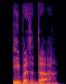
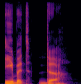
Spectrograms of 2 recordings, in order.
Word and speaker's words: EBITDA: He said, first, hey guys, it's pronounced EBITDA, EBITDA. EBITDA.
